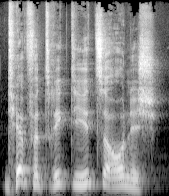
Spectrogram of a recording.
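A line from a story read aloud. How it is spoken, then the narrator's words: Laughing. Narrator (German): René lacht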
